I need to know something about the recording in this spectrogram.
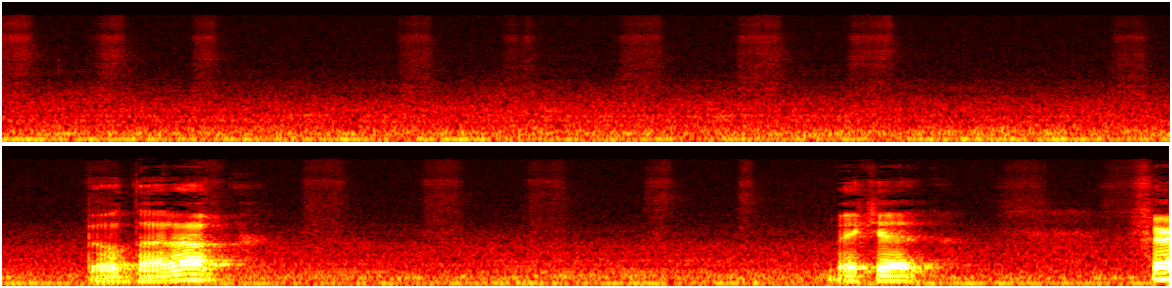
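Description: A brush dabs and scrapes softly on canvas.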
